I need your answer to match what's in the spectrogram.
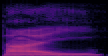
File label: "dai2", Taiwanese syllable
